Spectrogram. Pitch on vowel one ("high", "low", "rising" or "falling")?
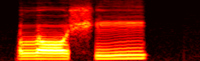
low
